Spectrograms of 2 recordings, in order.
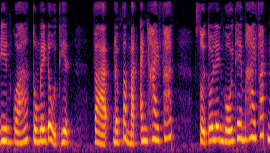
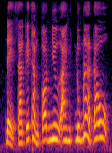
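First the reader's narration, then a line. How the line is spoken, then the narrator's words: Hissing. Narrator (Vietnamese): Tôi rít lên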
